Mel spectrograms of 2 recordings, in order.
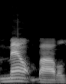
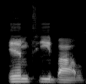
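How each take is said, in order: First: MT is spoken as the word mount. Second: MT is spoken as two separate letters. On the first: The speaker calls it wrong. "It's not Mount bottles. You don't pronounce it like that" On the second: The speaker calls it right. "it's the letter M and the letter T"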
